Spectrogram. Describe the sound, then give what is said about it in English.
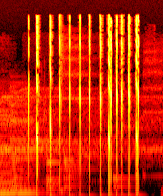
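A rapid series of about a dozen sharp, chirpy clicks from a hoary bat's call, recorded by researchers and frequency-shifted down into human hearing, irregularly spaced and growing slightly faster, clear with no talking. “This is the sound of a hoary bat.”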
